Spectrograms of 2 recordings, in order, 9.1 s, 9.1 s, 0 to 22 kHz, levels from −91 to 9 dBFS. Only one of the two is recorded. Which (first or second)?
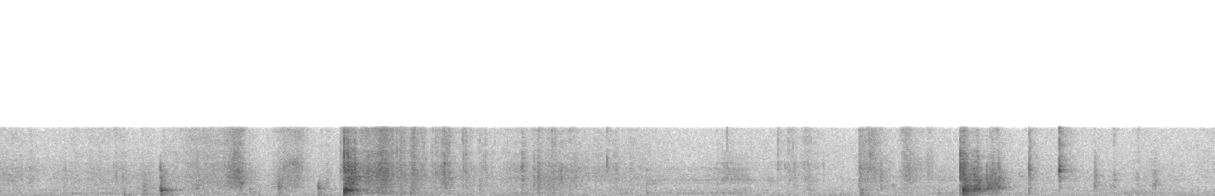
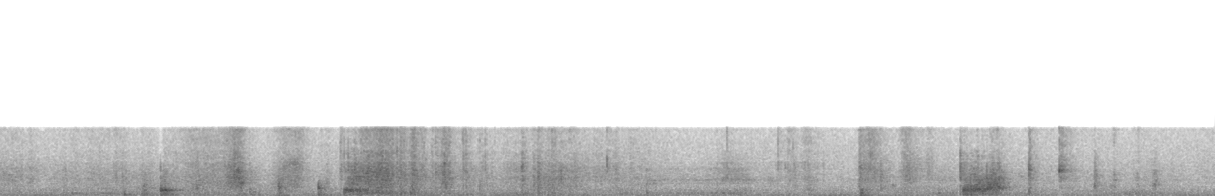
first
